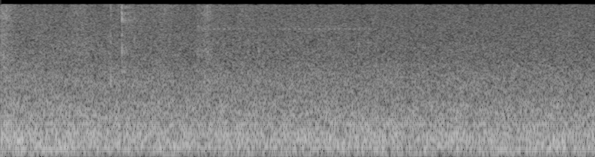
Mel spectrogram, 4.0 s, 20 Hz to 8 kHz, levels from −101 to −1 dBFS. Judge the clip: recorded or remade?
recorded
